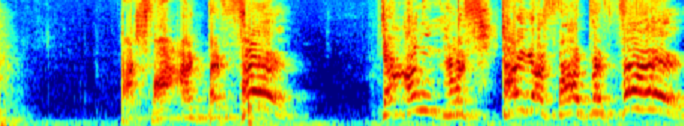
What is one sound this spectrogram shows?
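An elderly man shouts angrily and loudly.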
